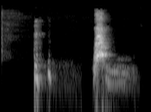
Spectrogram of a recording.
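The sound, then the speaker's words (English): A female dog lets out a quick, soft woof and then one loud, sharp bark that trails off into a brief rumble, with silence between. “She's just like barking at the air.”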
